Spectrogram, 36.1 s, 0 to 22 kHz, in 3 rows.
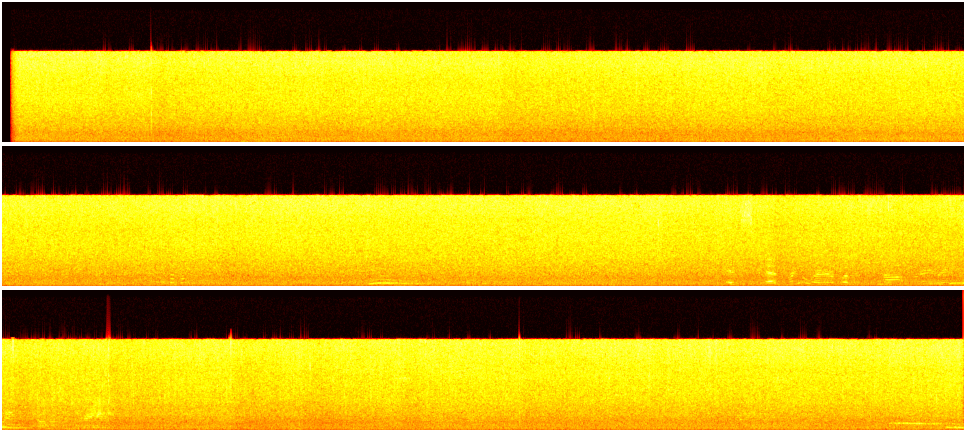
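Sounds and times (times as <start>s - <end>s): heavy rain falling on floor: 0.1s - 36.0s
person speaking: 21.1s - 25.6s.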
